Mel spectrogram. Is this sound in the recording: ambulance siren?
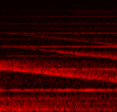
yes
